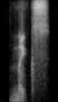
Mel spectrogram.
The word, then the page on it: mix: British English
